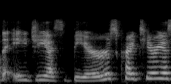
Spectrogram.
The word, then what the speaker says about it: Beers: So there's actually a a criterion called the AGS Beers criteria spelled like beers like Coors Light or something.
